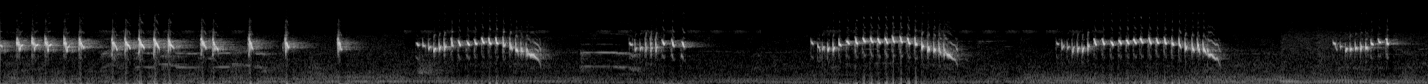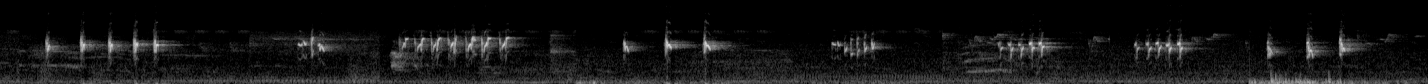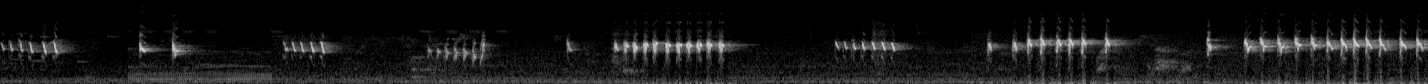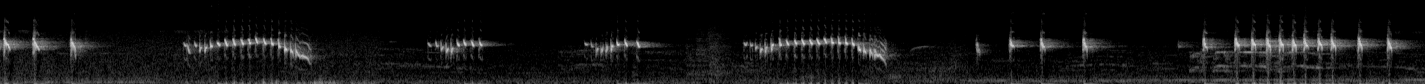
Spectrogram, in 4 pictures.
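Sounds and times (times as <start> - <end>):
bird singing loudly: 0.0 - 7.0, 8.1 - 9.7, 10.6 - 12.2, 13.2 - 16.2, 16.8 - 19.6, 22.6 - 33.5, 38.3 - 46.2, 54.6 - 57.0.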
